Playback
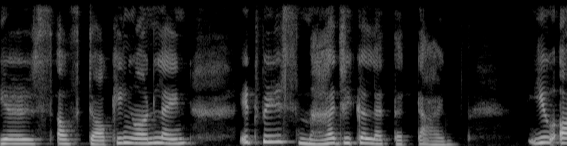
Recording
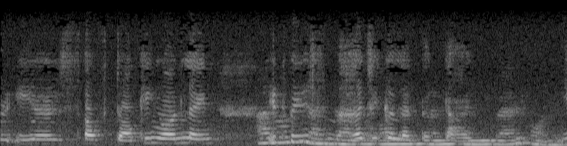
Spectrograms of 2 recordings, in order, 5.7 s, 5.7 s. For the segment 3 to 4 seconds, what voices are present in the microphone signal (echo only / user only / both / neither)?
both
